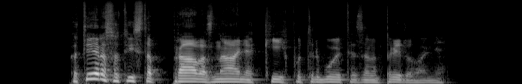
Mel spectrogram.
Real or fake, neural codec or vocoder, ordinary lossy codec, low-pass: fake; codec, 44.1 kHz, 7.8 kbps, Pupu-Codec; none; none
